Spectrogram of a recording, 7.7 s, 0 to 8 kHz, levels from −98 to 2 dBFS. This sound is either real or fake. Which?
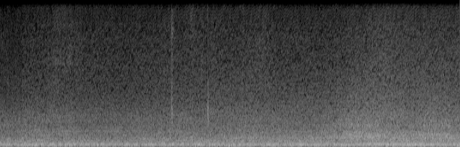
real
